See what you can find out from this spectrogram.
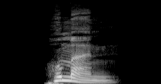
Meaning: dative plural of Hummer
- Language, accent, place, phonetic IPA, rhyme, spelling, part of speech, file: German, Germany, Berlin, [ˈhʊmɐn], -ʊmɐn, Hummern, noun, De-Hummern.ogg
